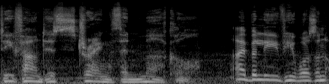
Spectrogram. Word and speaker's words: Myrkul: I was calling him Merul. I was giving like an accent to like there's no way. It's just straight up pronounced Merkel, right? And here we are. They're pronouncing it Merkel.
